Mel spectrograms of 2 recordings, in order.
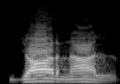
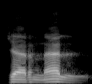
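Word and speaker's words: journal: नल किसान तो है ना जर नल बट आईटी इस व्हाट बेटा जरनैल का मंत्र बेटा है जर्नल हो तू pronounce IT जर्नल जर्नल mains IT इस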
